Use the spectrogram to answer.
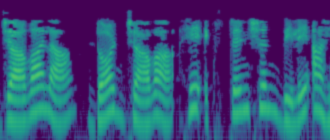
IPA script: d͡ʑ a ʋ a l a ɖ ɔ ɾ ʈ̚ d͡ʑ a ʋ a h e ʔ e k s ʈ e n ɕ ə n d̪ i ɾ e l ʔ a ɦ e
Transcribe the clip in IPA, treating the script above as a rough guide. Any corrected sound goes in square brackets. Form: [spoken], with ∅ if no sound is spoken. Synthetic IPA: d͡ʑ a ʋ a l a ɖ ɔ ɾ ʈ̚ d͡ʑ a ʋ a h e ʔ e k s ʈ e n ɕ ə n d̪ i [l] e [∅] ʔ a ɦ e

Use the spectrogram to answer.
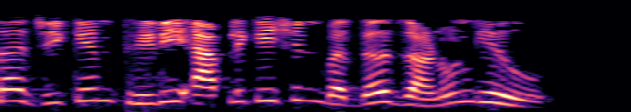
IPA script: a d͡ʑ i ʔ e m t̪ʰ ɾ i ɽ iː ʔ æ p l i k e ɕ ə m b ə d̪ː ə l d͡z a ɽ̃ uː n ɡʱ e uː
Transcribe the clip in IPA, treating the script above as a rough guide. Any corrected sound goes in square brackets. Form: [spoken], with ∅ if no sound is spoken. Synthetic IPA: a d͡ʑ i [k] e m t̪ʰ ɾ i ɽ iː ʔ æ p l i k e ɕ ə [n] b ə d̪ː ə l d͡z a ɽ̃ uː n ɡʱ e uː

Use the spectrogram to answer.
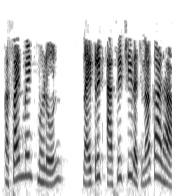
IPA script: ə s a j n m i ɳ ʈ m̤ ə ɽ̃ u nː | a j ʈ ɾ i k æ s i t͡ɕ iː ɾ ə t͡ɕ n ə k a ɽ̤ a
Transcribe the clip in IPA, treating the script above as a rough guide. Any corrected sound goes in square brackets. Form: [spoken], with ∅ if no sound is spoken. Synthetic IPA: ə s a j n m [e] ɳ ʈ m̤ ə ɽ̃ [uː] nː | a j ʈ ɾ i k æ s i t͡ɕ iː ɾ ə t͡ɕ n [a] k a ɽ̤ a

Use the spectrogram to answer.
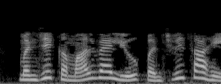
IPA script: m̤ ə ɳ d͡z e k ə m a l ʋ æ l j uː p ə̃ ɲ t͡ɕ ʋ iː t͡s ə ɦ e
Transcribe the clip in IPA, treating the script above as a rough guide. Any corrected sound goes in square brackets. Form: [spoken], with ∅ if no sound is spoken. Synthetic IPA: m̤ ə ɳ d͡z e k ə m a l ʋ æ l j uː p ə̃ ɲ t͡ɕ ʋ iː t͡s [a] ɦ e

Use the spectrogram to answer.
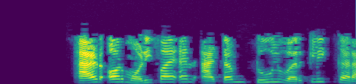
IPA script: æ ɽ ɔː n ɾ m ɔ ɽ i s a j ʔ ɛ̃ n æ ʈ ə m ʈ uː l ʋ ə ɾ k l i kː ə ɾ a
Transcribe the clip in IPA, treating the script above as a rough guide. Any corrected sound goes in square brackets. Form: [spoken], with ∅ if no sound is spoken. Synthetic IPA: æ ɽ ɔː [∅] ɾ m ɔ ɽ i [f] a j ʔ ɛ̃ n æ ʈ ə m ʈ uː l ʋ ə ɾ k l i kː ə ɾ a

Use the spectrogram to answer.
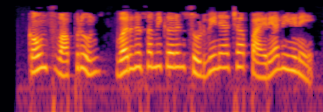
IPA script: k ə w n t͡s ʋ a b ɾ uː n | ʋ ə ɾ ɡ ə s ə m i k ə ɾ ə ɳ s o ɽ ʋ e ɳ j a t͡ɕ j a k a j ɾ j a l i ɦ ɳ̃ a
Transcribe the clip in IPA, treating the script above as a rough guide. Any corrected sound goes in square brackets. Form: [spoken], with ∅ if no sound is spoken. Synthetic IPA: k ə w n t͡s ʋ a [p] ɾ uː n | ʋ ə ɾ ɡ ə s ə m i k ə ɾ ə ɳ s o ɽ ʋ [i] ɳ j a t͡ɕ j a [p] a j ɾ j a l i ɦ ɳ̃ [e]

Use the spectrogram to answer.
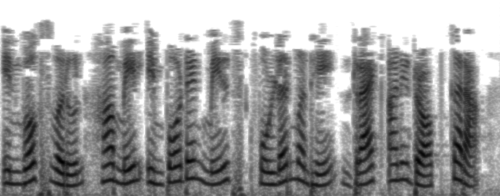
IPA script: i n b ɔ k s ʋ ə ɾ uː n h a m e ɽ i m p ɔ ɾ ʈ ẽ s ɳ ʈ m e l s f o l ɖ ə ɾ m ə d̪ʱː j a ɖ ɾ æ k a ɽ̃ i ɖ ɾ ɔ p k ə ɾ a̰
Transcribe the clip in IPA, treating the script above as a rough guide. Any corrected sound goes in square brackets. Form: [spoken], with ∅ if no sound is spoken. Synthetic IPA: i n b ɔ k s ʋ ə ɾ uː n h a m e [l] i m p ɔ ɾ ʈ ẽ [∅] ɳ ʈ m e l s f o l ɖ ə ɾ m ə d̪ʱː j [e] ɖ ɾ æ k a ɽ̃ i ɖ ɾ ɔ p k ə ɾ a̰

